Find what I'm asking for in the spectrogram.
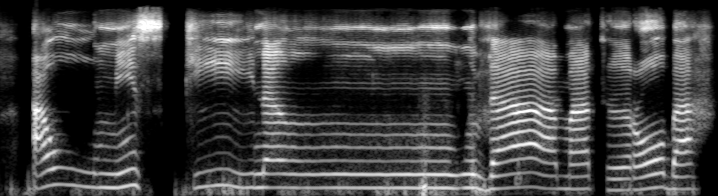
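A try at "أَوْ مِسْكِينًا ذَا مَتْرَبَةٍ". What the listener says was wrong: Taknya jangan memantul, taknya hamas aja. Matrobah. Matrobah, maknya jangan diayun.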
